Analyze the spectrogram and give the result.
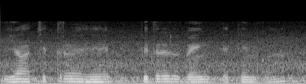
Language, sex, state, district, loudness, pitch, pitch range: Hindi, male, Arunachal Pradesh, Lower Dibang Valley, -15 LUFS, 120 Hz, 115-125 Hz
